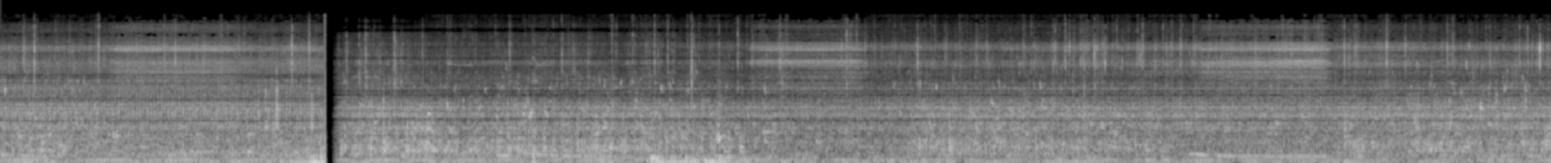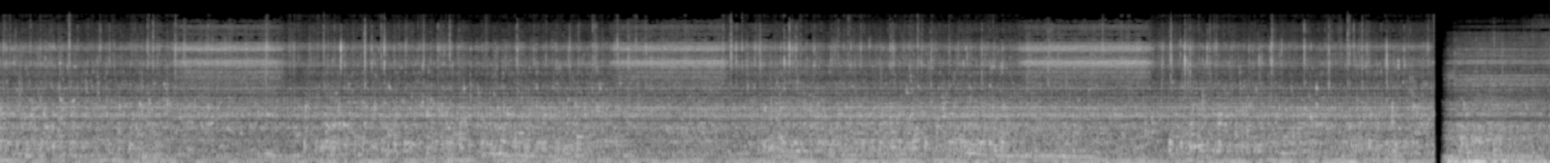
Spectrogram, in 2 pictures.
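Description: Scuba diver breathing through a regulator, heard underwater: a steady underwater rush with a burst of exhaled bubbles about every four to five seconds. The sound drops out for an instant a little over three seconds in.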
